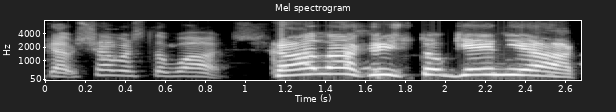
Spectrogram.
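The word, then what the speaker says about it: Καλά Χριστούγεννα: What So I watch can did you pronounce pick up? What watch did you pick up? Show us the watch. Kala Christogenia. Kala Christogenia. Yes, that's exactly how you say it. Kala Christoyan.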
